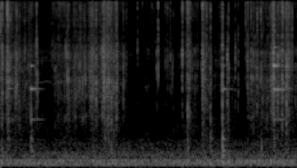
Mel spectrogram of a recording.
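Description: Plastic candy wrappers crinkling as a hand rummages through a glass bowl of individually wrapped hard candies, in irregular rustling crackles.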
